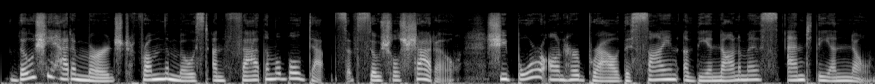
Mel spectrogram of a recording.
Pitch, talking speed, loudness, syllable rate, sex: 205 Hz, 170 wpm, -15 LUFS, 4.5 syllables/s, female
